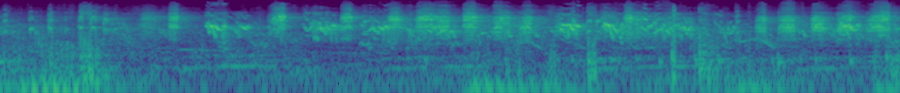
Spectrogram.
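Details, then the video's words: Flock of Australian budgie parakeets keeping up a busy chatter of rapid high chirps and warbles, many birds calling over one another without pause. "Budgies Parakeet Birds Chirping sounds Big sound of Australian Budgies parrot"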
